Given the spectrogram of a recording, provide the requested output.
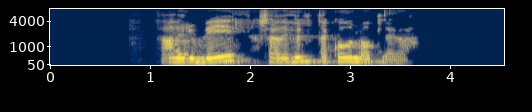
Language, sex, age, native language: Icelandic, female, 50-59, Icelandic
